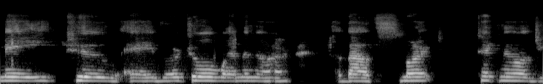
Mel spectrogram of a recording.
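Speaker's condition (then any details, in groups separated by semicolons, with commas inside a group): Cerebral palsy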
